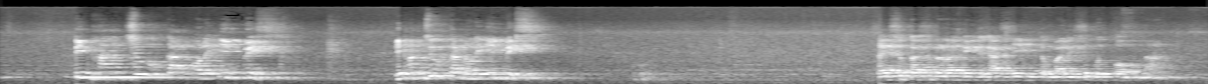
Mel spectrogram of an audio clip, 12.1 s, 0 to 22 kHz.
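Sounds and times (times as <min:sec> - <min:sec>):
hall room noise hiss: 0:00.0 - 0:12.0.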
